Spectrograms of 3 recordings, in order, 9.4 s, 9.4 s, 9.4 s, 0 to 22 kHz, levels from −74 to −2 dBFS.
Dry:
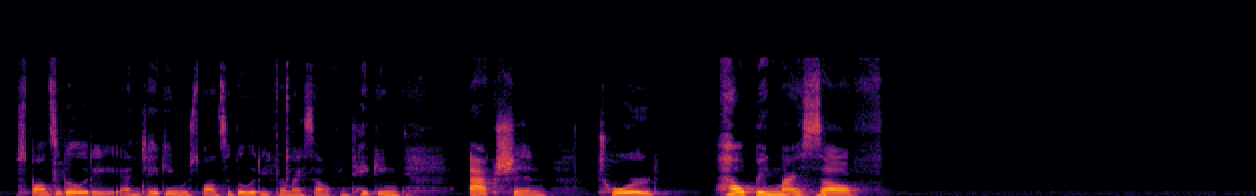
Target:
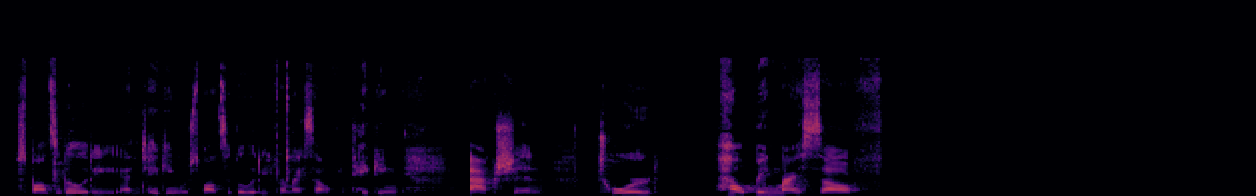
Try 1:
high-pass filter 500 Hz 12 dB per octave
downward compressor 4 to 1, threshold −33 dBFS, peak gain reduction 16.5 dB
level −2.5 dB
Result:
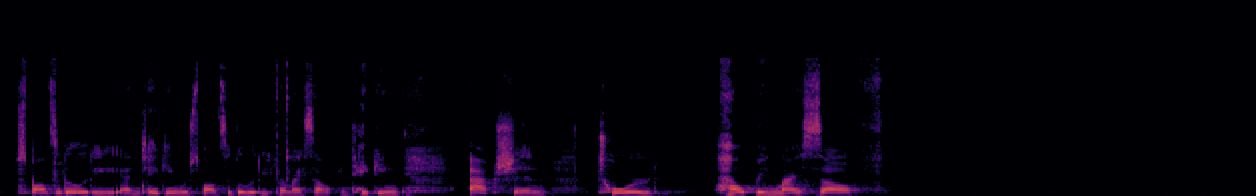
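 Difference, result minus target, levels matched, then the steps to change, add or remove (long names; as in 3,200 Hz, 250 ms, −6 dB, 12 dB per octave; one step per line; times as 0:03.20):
500 Hz band +9.0 dB
change: high-pass filter 1,900 Hz 12 dB per octave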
